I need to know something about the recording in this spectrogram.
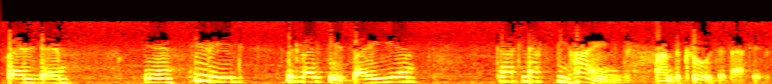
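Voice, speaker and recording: An actor playing a blustering, good-natured, slow-witted Irishman in a folksy brogue, in 1940s radio style. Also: high voice, expressive, exaggerated voice. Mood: sheepish. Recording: muffled, very noisy old radio recording.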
